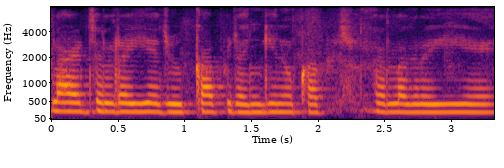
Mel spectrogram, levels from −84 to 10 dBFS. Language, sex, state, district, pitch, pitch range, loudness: Hindi, male, Bihar, Sitamarhi, 220 Hz, 215-225 Hz, -15 LUFS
